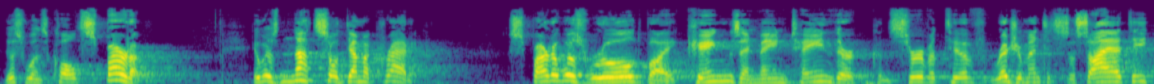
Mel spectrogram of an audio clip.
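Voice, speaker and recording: An American man telling history as a public speaker, deliberate and dramatic, with emphatic pauses. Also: high voice, expressive, pushed and bright. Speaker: speaker giving a historical talk to an audience. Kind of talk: public storytelling speech on history. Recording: echoey hall with long reverb.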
